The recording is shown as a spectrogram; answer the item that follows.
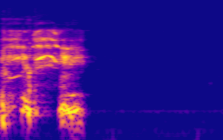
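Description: A man clears his throat once, loudly and roughly, for under a second at the start.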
